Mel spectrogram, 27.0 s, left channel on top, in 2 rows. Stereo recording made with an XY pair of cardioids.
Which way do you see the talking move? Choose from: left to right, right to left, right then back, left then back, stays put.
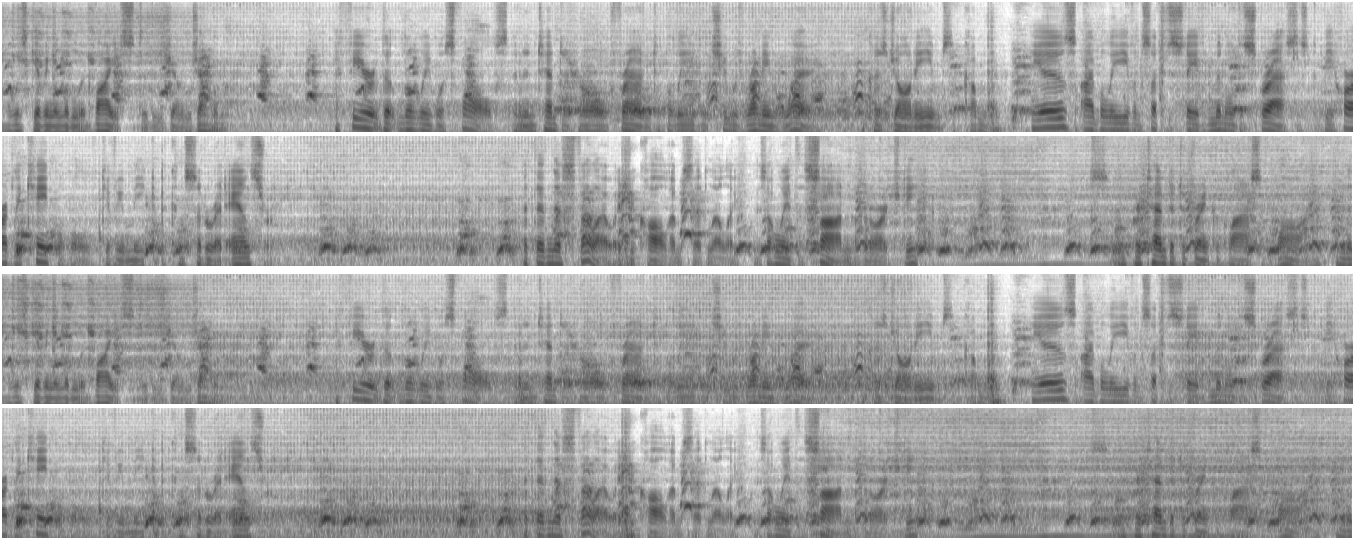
stays put.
